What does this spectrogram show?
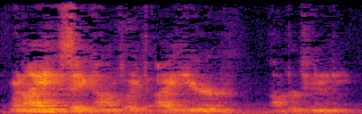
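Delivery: slow, softened turn of the phrase; slow down and land the twist; slow and deliberate. Shown as a demonstration. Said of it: "you're gonna think I'm nuts".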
